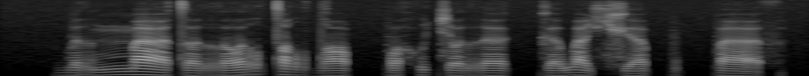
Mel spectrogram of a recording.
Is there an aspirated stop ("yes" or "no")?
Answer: no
